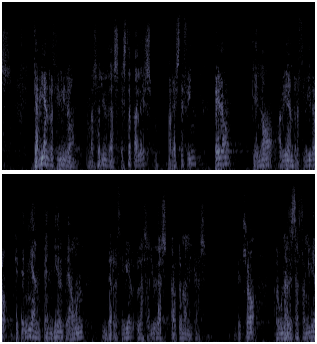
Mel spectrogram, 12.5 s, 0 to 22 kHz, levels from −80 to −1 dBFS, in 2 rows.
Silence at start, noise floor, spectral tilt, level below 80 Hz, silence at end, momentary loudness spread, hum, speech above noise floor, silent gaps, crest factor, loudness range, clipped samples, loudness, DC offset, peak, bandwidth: 0 s; -74 dBFS; -4 dB/octave; -66 dBFS; 0 s; 13 LU; none; 26 dB; none; 22 dB; 5 LU; under 0.1%; -49 LUFS; under 0.1%; -28 dBFS; 16 kHz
